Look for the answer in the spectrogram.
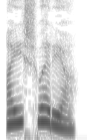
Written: ಐಶ್ವರಿಯ

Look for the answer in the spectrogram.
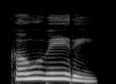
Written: ಕೌವೇರಿ

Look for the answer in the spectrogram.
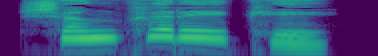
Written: ಸೊಂಕುರೋಗ

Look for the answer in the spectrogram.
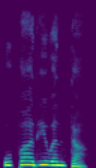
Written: ಉಪಾಧಿವಂತ

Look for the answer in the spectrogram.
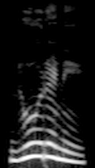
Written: ಧೋರಣೆ

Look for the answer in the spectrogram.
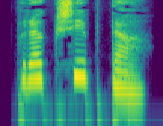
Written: ಪ್ರಕ್ಷಿಪ್ತ

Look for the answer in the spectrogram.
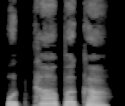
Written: ಊದುತುಪಾಕಿ

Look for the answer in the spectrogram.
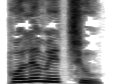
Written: ಪೊಲಮಚ್ಚು

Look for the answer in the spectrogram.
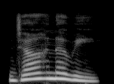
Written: ಜಾಹ್ನವಿ

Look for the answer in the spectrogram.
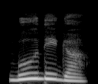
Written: ಬೂದಿಗ

